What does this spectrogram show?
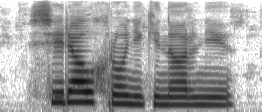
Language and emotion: Russian, neutral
